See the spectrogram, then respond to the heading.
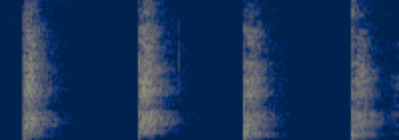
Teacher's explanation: When you make the sound of the P, your vocal cords don't vibrate.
